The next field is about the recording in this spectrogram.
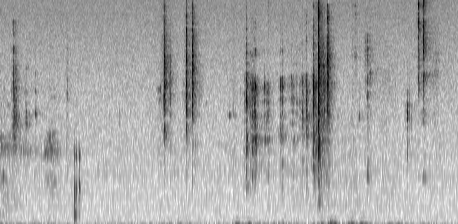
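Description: Typing on a computer keyboard, with faint, irregular clusters of light key clicks. The keystrokes come in quick bursts separated by short pauses, and there is no talk.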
